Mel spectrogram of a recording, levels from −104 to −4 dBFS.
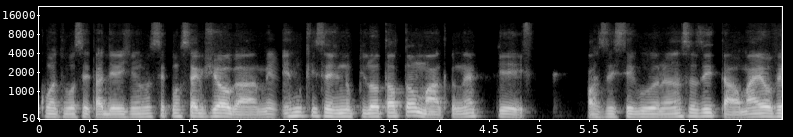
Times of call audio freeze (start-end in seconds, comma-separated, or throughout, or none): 2.31-2.46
